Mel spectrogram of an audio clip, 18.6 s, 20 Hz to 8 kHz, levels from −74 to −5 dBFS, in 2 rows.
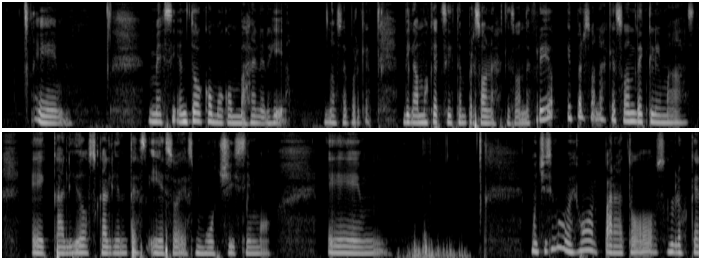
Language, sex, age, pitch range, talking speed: Spanish, female, 30-49, 160-185 Hz, 125 wpm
